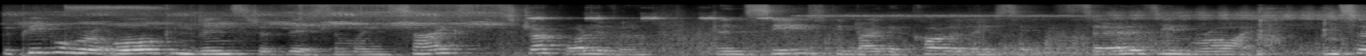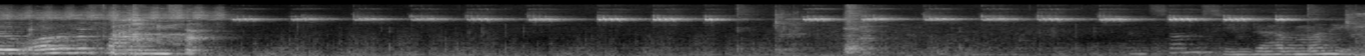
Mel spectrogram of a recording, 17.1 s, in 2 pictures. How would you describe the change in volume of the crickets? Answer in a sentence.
The loudness of the crickets goes up.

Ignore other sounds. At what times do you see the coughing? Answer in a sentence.
The coughing can be heard from 0.3 to 0.9 s, from 7.8 to 9.8 s and from 13.3 to 14.0 s.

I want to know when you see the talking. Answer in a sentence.
The talking can be heard from 0.0 to 9.8 s, from 14.3 to 14.9 s and from 15.6 to 17.0 s.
